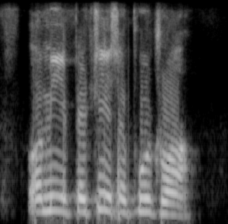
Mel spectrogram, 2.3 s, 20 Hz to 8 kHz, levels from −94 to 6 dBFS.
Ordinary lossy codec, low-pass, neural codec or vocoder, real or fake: Opus, 16 kbps; 7.2 kHz; none; real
